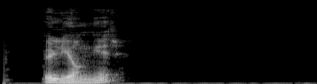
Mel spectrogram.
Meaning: indefinite plural of buljong
- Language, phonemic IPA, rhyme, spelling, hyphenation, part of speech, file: Norwegian Bokmål, /bʉlˈjɔŋər/, -ər, buljonger, bul‧jong‧er, noun, Nb-buljonger.ogg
